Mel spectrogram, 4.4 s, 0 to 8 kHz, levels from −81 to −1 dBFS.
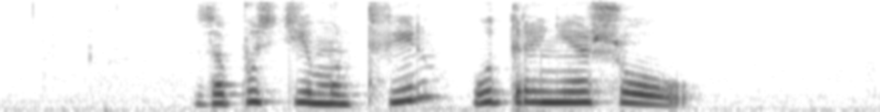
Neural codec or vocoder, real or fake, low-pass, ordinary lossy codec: none; real; 7.2 kHz; AAC, 48 kbps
